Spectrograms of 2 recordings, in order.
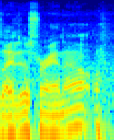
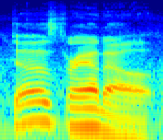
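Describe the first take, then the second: First: Said in the usual way. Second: Joking slow-motion repeat; drawn out. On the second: Pretend. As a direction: playfully stretch out each word. Echoes own words after laughing.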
